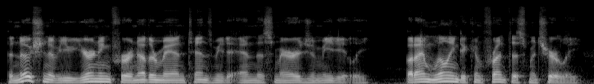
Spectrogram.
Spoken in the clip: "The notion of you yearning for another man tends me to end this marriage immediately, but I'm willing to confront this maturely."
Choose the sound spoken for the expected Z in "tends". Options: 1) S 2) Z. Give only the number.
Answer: 2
